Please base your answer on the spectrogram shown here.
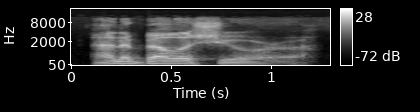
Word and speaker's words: Annabella Sciorra: Annabella Shura, please welcome her.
